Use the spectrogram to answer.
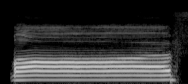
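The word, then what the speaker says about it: ق: জিহ্বার গোড়া, তারপর আবার উপরে ওই তালুর সঙ্গে লাগাবো, লাগিয়ে আমরা এই অক্ষরটা উচ্চারণ করব। কফ।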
